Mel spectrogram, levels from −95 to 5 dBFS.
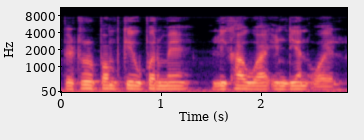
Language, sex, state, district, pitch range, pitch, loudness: Hindi, male, Jharkhand, Deoghar, 120-135 Hz, 125 Hz, -17 LUFS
